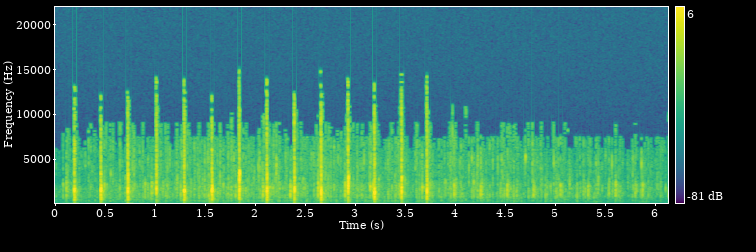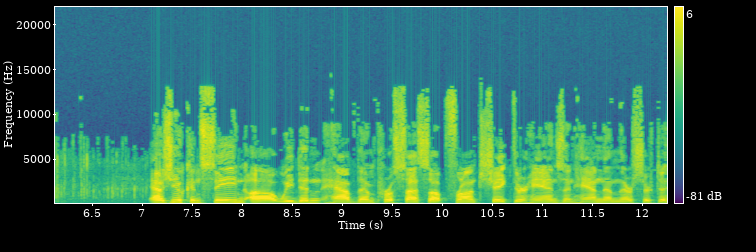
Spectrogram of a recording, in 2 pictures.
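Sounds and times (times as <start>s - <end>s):
standing audience applauding people who have gone through the catechism: 0.0s - 7.1s
speech: 7.1s - 12.2s.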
